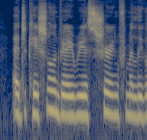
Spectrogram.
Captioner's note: speaking French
